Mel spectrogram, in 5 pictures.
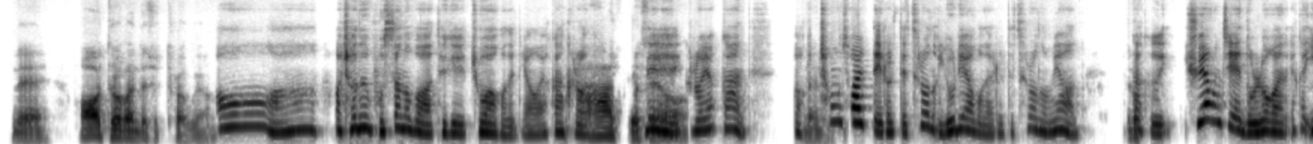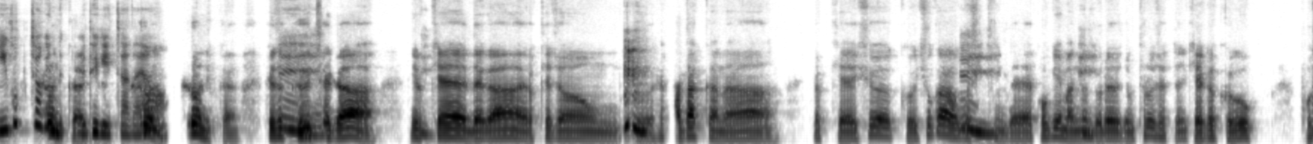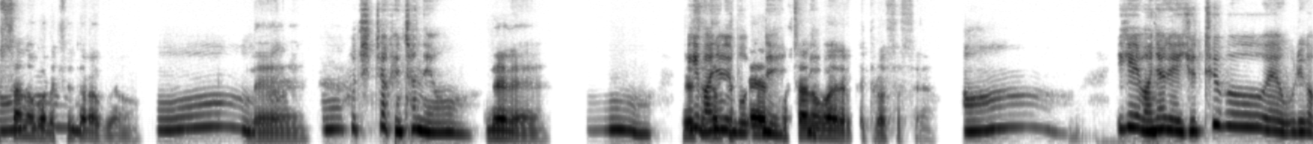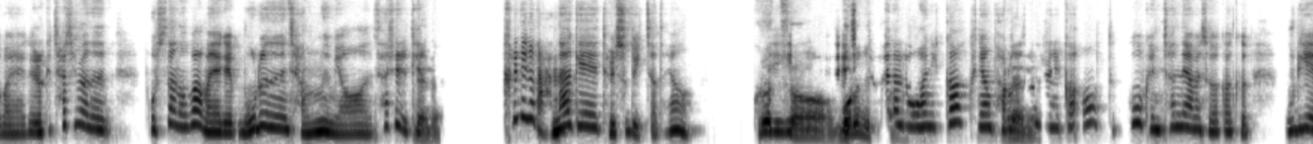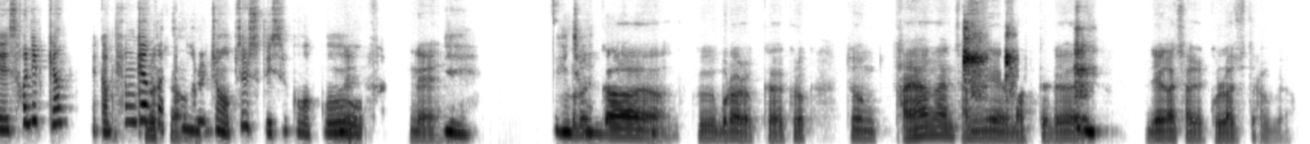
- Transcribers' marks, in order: tapping; other background noise; throat clearing; unintelligible speech; background speech; other noise; cough; throat clearing
- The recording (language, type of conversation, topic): Korean, podcast, 가족의 음악 취향이 당신의 음악 취향에 영향을 주었나요?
